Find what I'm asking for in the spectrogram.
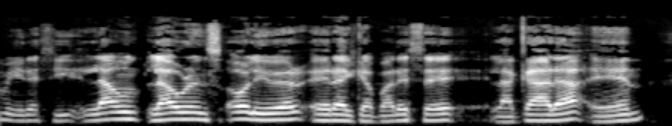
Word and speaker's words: Laurence: ¿No es Lawrence? ¿No se dice Lawrence? – Lawrence.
